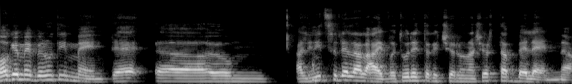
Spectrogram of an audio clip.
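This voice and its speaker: A man's fairly high voice with an Italian accent and lively intonation. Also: moderate pace. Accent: Italian accent when speaking English. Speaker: restaurant worker. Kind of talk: casual chat.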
